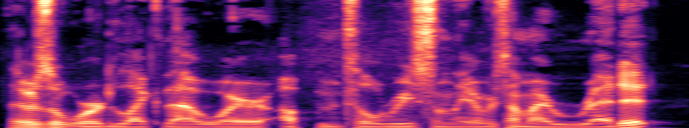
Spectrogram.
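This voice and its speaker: A man in casual podcast chat, telling a relaxed anecdote. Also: low voice, fast, no echo. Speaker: podcast guest and contestant.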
